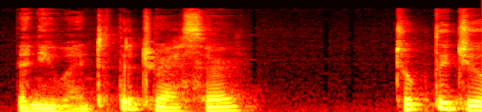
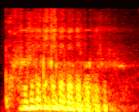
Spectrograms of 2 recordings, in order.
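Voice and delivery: high rolled purring; cat purr; 11 semitones higher than usual. Acted. The cat stalking round the table, a high purr.

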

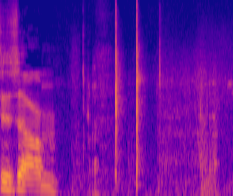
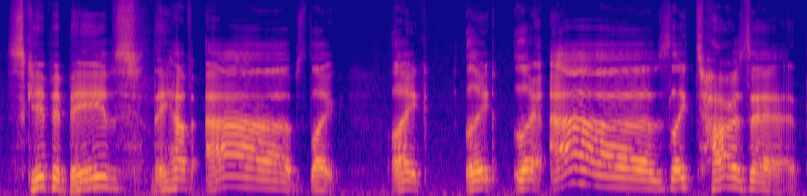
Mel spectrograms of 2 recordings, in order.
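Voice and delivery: much higher, hammed-up party-girl voice; squealing mock girlfriend; mock girly friend voice; 5 semitones higher, much slower than usual. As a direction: parody a gushing girlfriend texting. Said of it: "is this really how women talk over the phone".

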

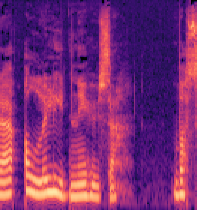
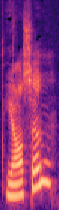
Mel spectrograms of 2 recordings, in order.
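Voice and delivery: a raised, slightly off father voice; wrong-sounding father voice; 6 semitones higher than usual. Acted. Possessed father answers his frightened son, eerie voice. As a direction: make dad sound not quite right. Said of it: "Stemmen hans var også helt feil".

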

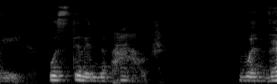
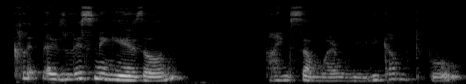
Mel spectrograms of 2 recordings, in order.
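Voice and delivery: ordinary delivery, nothing marked

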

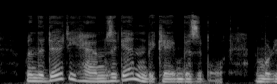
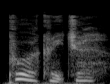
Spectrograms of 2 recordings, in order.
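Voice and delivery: put-on higher, gentle young woman; a pitying young lady; lightly raised young woman's voice; Kate's voice; 4 semitones higher, slower than usual. Kate pities.

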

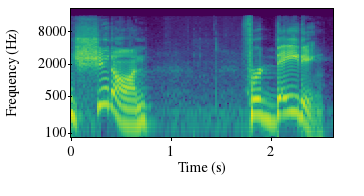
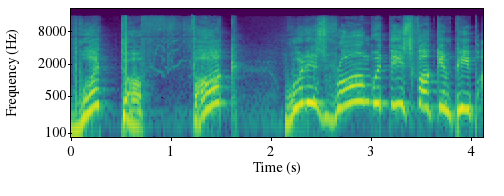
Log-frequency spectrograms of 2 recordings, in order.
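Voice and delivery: higher, stunned angry outburst; outraged disbelief; 9 semitones higher than usual. Retold or imitated. Reacting to kids hiding mom's dating, high outraged outburst. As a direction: spit it out in disbelief.

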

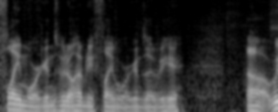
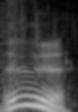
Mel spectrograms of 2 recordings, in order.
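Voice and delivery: disgusted ugh gag; gagging; 8 semitones higher, 4 dB louder than usual. Real, not acted. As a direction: retch in disgust. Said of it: "this is so bad".

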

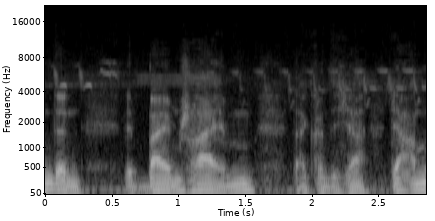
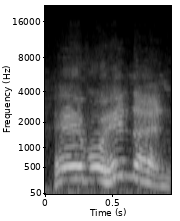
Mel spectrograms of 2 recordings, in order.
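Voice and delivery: calling after him; 7 dB louder than usual. Acted. Calling after departing guest.

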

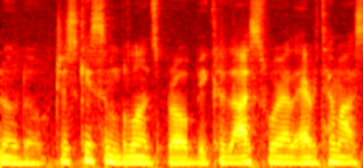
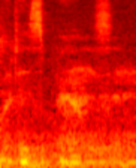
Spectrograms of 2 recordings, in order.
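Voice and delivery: puzzled whisper under the breath; whispered question; 13 dB quieter than usual. Acted. Applicant whispering, lost about what bouncing means.

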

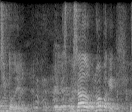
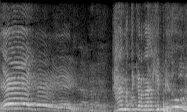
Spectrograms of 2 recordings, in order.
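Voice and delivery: God stopping him; 7 semitones higher, much slower than usual. Acted. God stops Abraham's knife, high and alarmed. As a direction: shout to stop the knife mid-swing. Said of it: "sale Dios y le dice".

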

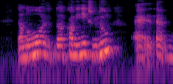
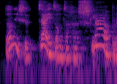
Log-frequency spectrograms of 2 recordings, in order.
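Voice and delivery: ordinary delivery

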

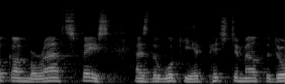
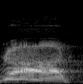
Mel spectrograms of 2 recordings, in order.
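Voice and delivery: huge loud roar; Wookiee roar; 9 semitones higher, 16 dB louder than usual. A narrator's reading. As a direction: roar it out like a beast. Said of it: "tossed its head back and roared".

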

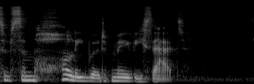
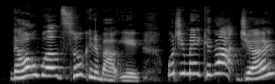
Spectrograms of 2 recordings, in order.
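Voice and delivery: high, loud, urgent question; reporter calling out; 9 dB louder, faster than usual. A narrator's reading. Reporter pressing Joe in a crowd, calling out high and loud. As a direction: fire it loudly over a crowd.

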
